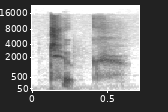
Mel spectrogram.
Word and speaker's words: toque: But it is pronounced to rhyme with the name Luke.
